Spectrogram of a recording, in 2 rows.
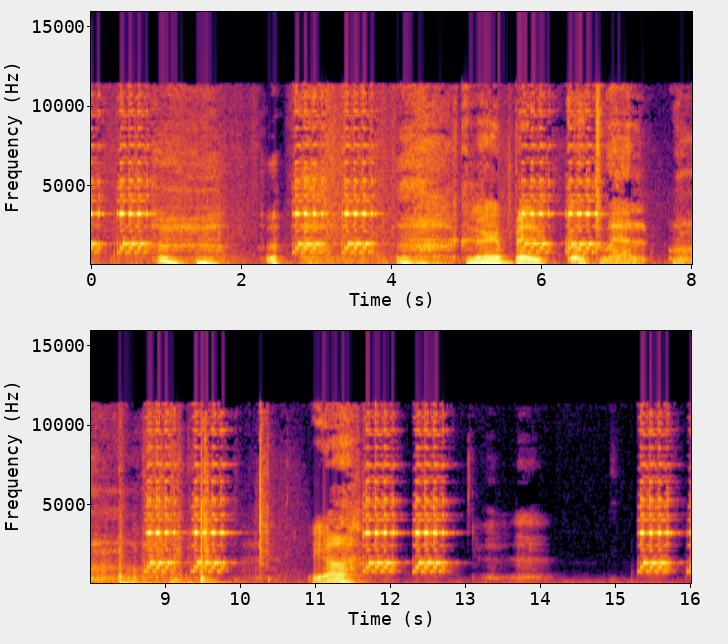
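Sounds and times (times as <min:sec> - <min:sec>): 
telephone ringing with electronic warbling trills: 0:00.0 - 0:00.9, 0:02.7 - 0:04.0, 0:05.7 - 0:07.1, 0:08.7 - 0:10.1, 0:11.6 - 0:13.0, 0:15.3 - 0:16.0
speech: 0:00.9 - 0:02.8, 0:04.1 - 0:08.2, 0:11.0 - 0:11.7.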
